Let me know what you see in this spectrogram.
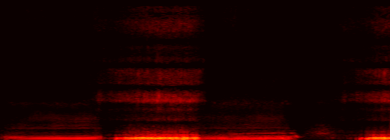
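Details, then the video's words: Sleeping pet French Bulldogs snore indoors, a soft nasal rasp giving way to a louder rough, rattling snore, then a quiet pause before the next loud breath begins. "Snoring French Bulldogs"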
